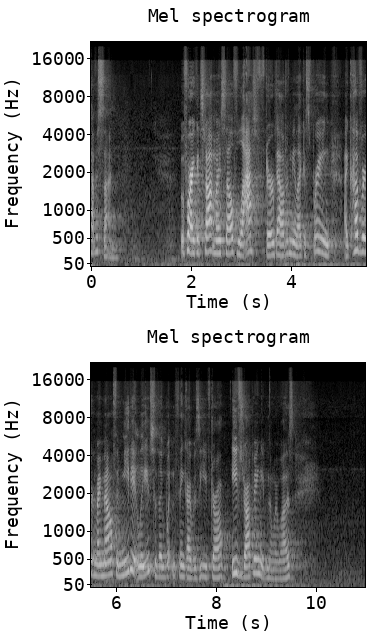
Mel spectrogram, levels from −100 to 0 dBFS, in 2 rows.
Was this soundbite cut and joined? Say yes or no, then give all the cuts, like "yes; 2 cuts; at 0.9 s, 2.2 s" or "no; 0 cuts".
yes; 1 cut; at 3.7 s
